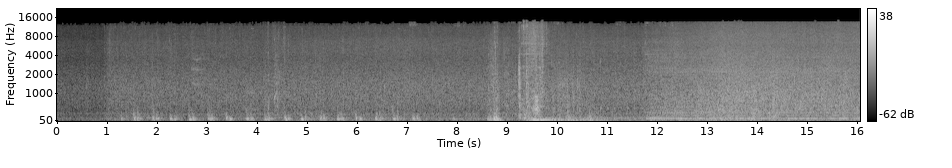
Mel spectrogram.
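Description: Rain falls steadily on water and wood.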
